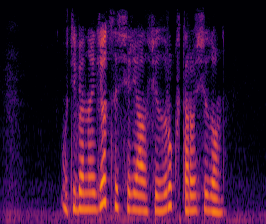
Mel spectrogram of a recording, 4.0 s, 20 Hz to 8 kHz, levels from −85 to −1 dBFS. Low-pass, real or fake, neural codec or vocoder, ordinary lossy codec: 7.2 kHz; real; none; AAC, 32 kbps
